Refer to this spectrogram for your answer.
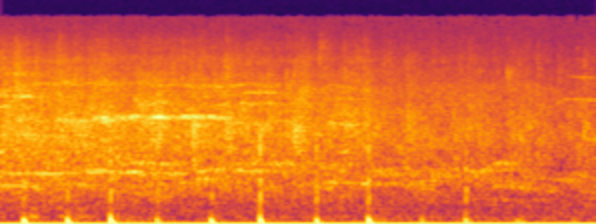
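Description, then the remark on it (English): A church audience claps hands together for the Lord in a steady, fast rhythm, a dense wash of many palms with sharper individual claps standing out, fairly loud and continuous throughout. “Let's clap for the Lord.”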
